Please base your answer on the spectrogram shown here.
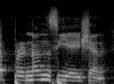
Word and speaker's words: pronunciation: फिर आया प्रोनंसिएशन, प्रोनंसिएशन, PRO, प्रेनन, NUN, प्रेनन।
